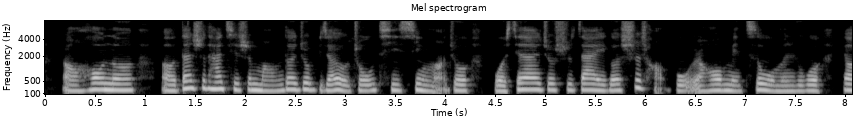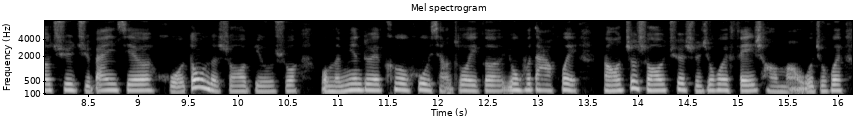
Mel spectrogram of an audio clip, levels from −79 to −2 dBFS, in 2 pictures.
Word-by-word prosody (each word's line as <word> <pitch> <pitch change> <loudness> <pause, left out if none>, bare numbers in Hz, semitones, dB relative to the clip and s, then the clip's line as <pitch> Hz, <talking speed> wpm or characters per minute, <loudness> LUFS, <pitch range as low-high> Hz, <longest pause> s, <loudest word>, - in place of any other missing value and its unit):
然 180 -1 -1
后 215 +4 +3
呢， 200 -1 +4 0.2
呃， 180 - 0
但 250 +7 +3
是 255 0 -1
它 235 0 +4
其 230 -2 -2
实 205 0 -3
忙 185 -2 +1
的 215 +2 +2
就 220 +1 +1
比 205 -2 -6
较 190 +1 +1
有 190 -4 +3
周 185 +2 -1
期 195 -1 -3
性 185 +1 0
嘛。 205 +5 -4
就 190 -2 -1 0.2
我 175 -1 +2
现 170 +6 0
在 215 0 +5
就 205 0 -1
是 200 -1 -5
在 205 -1 +2
一 185 - 0
个 190 +1 +1
市 270 +8 -1
场 210 -4 -11
部， 180 -2 -3
然 170 - -1
后 190 +2 +2
每 190 -2 0
次 185 +4 -2
我 190 -3 +2
们 170 0 -3
如 175 - -4
果 180 0 0 0.2
要 200 -1 +4
去 200 +1 0
举 185 -3 -5
办 195 +4 0
一 - - +2
些 190 -1 +2
活 155 -3 -4
动 280 - +5
的 185 - +2
时 165 0 -9
候 165 0 -2
比 170 - -8
如 165 0 -4
说 175 +1 -4 0.2
我 - - 0
们 160 0 0
面 200 +3 +4
对 200 -1 +3
客 200 +1 0
户， 205 +2 +1
想 185 - -5
做 185 0 0
一 180 - -1
个 180 0 -1
用 200 - +2
户 200 - -1
大 195 -2 -2
会， 190 -1 0 0.2
然 180 - +1
后 180 - +3
这 195 +7 0
时 235 -5 +1
候 190 0 +4
确 205 +2 -1
实 195 -4 -4
就 190 +3 -1
会 195 0 +3
非 180 -1 +1
常 170 -4 -5
忙。 155 - -3
我 - - 0
就 170 +2 -4
会 185 +2 +3
190 Hz, 305 characters per minute, -26 LUFS, 180-205 Hz, 0.2 s, 在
